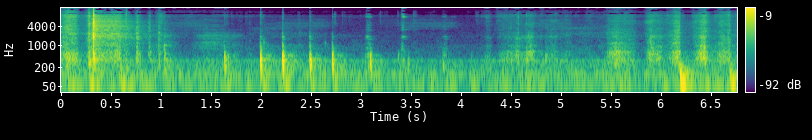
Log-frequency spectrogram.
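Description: Chef's knife slicing through firm, peeled raw butternut squash: a short scrape as the blade cuts, then a series of sharp taps as the blade strikes the cutting mat, with more slicing and taps near the end.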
